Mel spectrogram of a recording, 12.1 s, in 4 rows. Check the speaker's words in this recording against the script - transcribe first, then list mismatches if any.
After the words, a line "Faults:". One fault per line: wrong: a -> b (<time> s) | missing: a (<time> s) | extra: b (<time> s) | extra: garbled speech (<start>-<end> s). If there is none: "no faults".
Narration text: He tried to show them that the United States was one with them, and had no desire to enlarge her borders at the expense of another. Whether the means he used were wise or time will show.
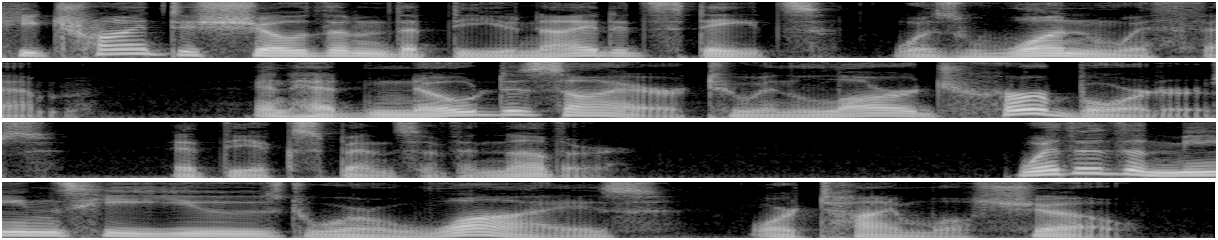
He tried to show them that the United States was one with them, and had no desire to enlarge her borders at the expense of another. Whether the means he used were wise or time will show.
Faults:
no faults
